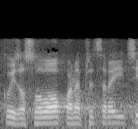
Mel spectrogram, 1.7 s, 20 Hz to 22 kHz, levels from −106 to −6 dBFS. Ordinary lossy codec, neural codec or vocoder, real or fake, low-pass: MP3, 48 kbps; none; real; 7.2 kHz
